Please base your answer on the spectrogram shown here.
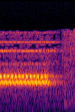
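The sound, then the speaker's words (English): A telephone rings once, a steady, slightly warbling electronic tone that holds for about a second and then cuts off, leaving faint background hiss. No one speaks. “It's a phone, nowhere else.”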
